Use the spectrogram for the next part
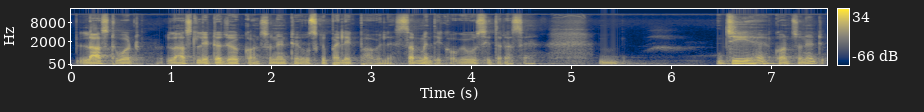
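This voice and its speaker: A man's voice: fairly low pitch, a little mellow. A man teaching English grammar, patiently explaining each rule step by step and spelling words out letter by letter. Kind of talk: explaining grammar rules in Hindi.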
